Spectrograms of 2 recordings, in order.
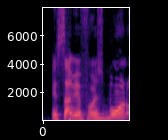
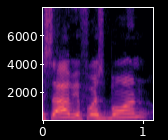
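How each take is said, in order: First: "Esav" kept light, the weight lands on "firstborn?" with a rising question; stress on firstborn. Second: "Esav" pushed up and stressed, then "your firstborn?" asked with a rise. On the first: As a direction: split "Esav" off and lean on "firstborn". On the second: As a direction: lean on "Esav" to dodge the lie. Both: Retold or imitated. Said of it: "All types of ways to try and f-, go around the words".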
